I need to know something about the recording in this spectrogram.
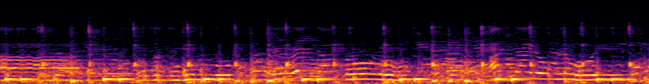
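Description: Live Afro-Cuban rumba: conga drums and hand percussion playing a steady, dense groove.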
